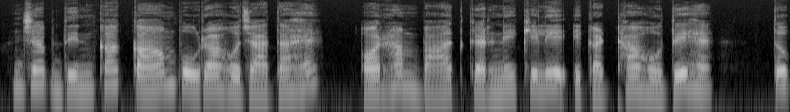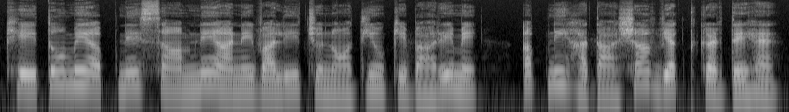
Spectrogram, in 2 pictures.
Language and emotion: Hindi, sad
